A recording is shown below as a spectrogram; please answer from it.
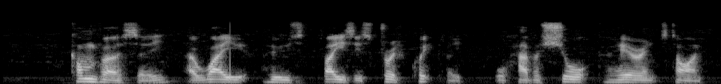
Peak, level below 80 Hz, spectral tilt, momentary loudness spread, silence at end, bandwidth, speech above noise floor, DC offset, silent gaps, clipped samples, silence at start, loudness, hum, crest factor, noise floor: -2 dBFS; -54 dBFS; -4 dB/octave; 13 LU; 0.2 s; 7.8 kHz; 39 dB; under 0.1%; none; under 0.1%; 0.7 s; -21 LUFS; none; 18 dB; -60 dBFS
